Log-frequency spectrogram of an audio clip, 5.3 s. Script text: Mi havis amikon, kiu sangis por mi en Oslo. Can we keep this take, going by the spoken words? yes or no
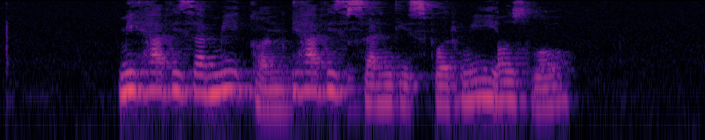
no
